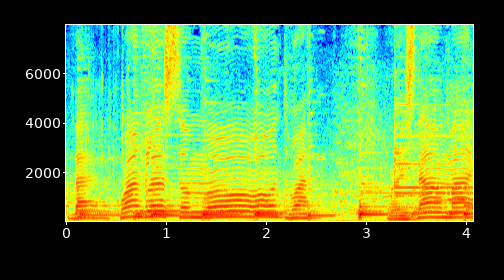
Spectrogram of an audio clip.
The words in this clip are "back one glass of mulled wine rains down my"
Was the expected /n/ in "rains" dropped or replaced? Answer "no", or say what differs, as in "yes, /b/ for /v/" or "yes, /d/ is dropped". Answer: yes, /n/ is dropped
